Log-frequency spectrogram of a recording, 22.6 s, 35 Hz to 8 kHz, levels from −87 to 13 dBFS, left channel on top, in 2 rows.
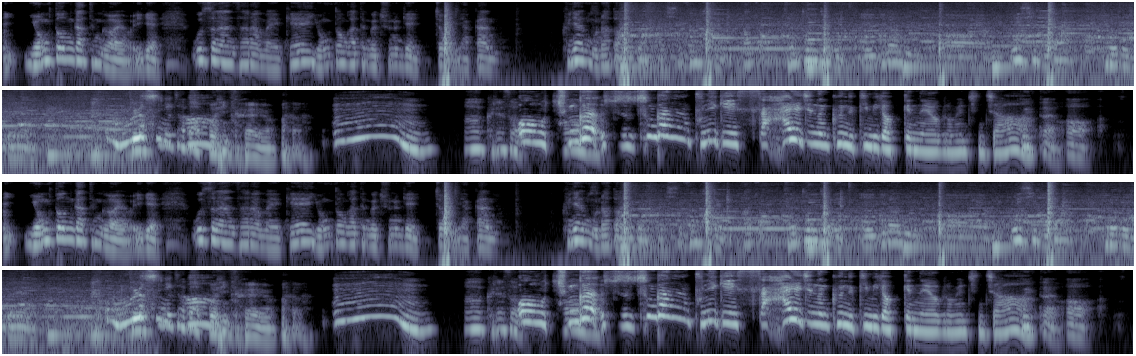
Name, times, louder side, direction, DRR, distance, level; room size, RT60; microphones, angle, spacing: voice 1, 0.0-4.9 5.6-14.4 15.9-16.5 16.9-17.3 21.5-22.2, right 1 dB, 10° left, 1.0 m, -31 dB
sound 1, 4.4-5.1 5.9-6.6 7.0-7.3 8.2-8.5 9.3-9.6 10.4-10.7, right 3 dB, 35° right, 0.8 m, -29 dB
sound 2, 6.2-12.8, left 2 dB, 40° left, 0.6 m, -33 dB
voice 2, 12.3-13.4 14.6-15.6 16.5-21.6, left 1 dB, 10° right, 0.5 m, -21 dB
2.4 x 2.2 x 2.9 m
head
